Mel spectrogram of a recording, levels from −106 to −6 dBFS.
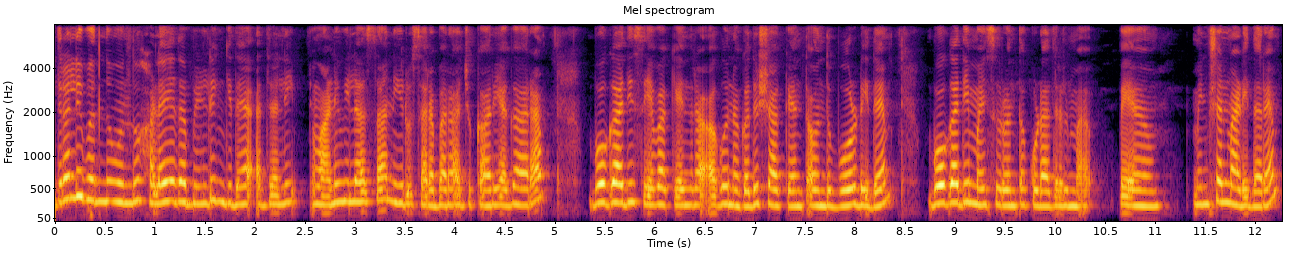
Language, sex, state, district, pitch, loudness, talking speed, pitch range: Kannada, female, Karnataka, Mysore, 245 Hz, -18 LUFS, 130 wpm, 230-285 Hz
